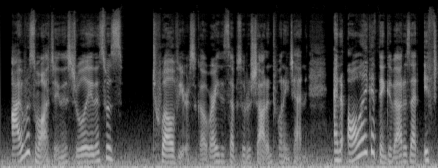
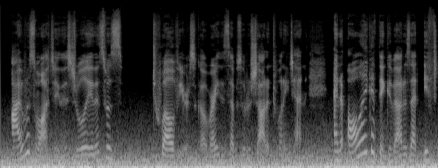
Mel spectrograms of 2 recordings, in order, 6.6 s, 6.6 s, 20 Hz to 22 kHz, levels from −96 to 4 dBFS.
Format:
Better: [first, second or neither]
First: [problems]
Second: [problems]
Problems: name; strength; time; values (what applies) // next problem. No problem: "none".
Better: first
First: low rumble; faint; throughout; 20 dB below the speech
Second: low rumble; loud; throughout; 7 dB below the speech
